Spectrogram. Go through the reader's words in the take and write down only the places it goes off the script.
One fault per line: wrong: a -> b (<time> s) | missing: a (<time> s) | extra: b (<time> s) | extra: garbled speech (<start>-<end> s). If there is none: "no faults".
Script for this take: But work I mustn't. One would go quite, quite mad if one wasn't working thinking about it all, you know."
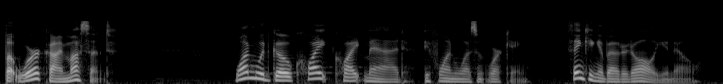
no faults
